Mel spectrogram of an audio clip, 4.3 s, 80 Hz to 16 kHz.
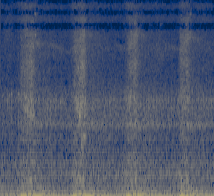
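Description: A close diesel L300 pickup engine runs with a deep rumble, swelling in regular pulses about once a second as if lightly revved.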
